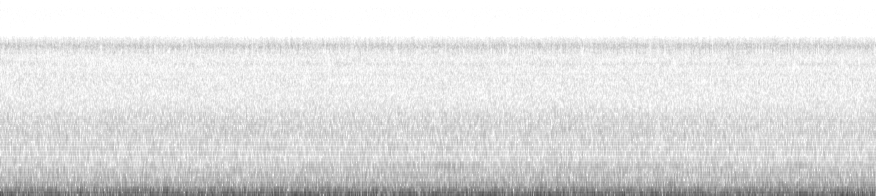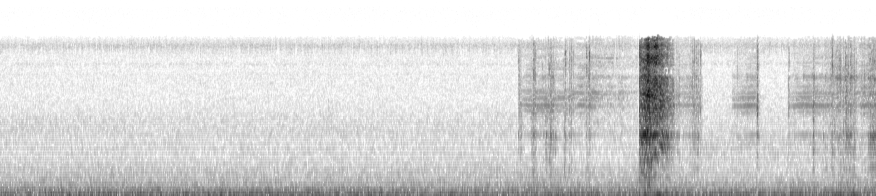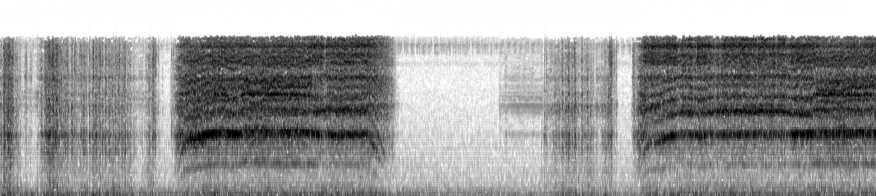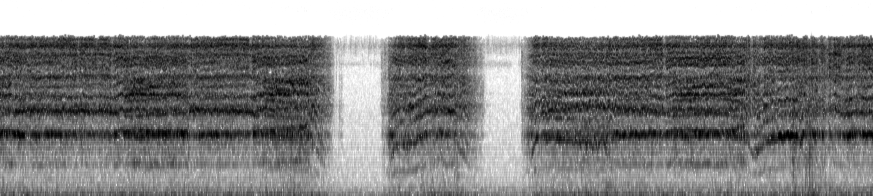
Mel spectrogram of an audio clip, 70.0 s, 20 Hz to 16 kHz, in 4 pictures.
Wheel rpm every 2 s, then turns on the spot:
0, 0, 0, 0, 0, 0, 0, 0, 0, 0, 0, 0, 0, 0, 10, 20, 0, 20, 20, 110, 160, 30, 0, 30, 150, 160, 160, 160, 160, 60, 100, 60, 160, 150, 160.
28-32 34-38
